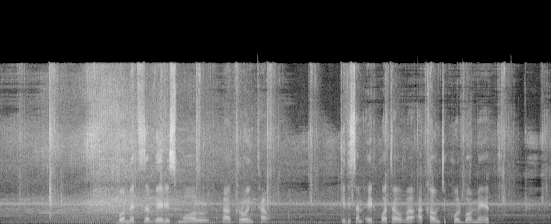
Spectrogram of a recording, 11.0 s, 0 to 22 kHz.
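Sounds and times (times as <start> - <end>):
street background hiss: 0.0 - 11.0.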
